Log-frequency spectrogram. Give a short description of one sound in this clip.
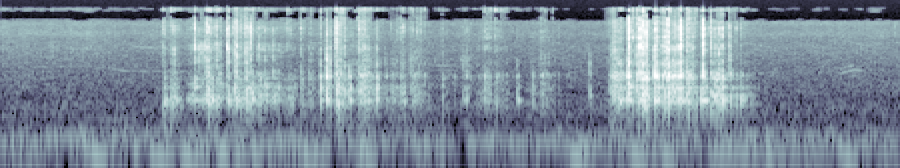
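A plastic bottle crinkles and rattles in a hand.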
